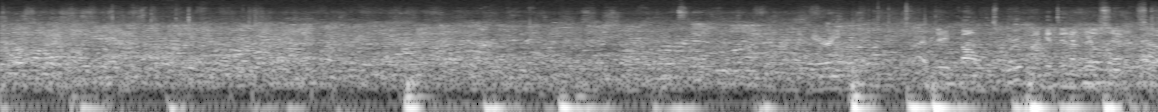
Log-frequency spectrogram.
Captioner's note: general crowd noise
